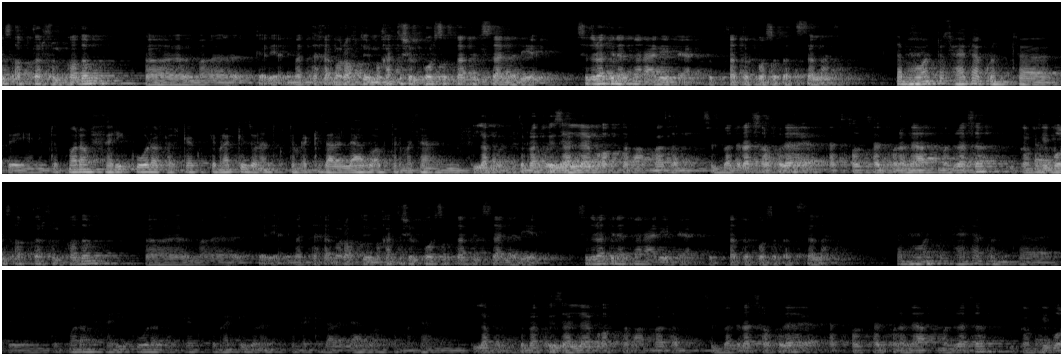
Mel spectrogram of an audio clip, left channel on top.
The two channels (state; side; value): quieter; right; 12.2 dB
